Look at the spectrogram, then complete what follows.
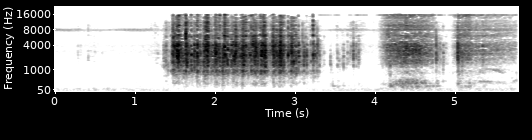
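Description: Plastic toy fruit and vegetable pieces rattling and clattering in a plastic tray as it is jostled: a dense run of rapid clicks for about two seconds, then a shorter clatter and a single sharp click.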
